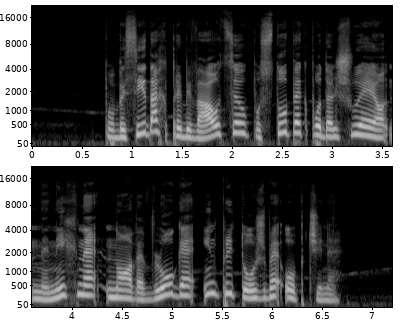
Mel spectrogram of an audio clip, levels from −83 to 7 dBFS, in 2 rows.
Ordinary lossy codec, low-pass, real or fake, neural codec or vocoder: none; 19.8 kHz; real; none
